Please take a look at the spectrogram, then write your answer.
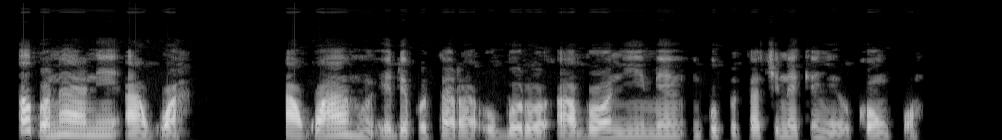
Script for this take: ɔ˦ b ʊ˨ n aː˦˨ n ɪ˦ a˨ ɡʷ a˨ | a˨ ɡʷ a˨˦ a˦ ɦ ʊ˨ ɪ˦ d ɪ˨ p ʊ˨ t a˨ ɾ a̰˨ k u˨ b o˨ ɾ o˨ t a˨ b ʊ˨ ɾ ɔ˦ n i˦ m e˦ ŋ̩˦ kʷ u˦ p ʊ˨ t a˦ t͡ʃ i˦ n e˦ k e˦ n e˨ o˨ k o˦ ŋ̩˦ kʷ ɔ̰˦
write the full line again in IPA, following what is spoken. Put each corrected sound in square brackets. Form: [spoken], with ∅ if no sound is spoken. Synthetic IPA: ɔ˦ b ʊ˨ n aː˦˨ n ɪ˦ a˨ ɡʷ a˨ | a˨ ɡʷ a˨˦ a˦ ɦ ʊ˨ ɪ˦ d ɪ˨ p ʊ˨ t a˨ ɾ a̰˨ [ʔ] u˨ [ɡ͡b] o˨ ɾ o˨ [ʔ] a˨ b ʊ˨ ɾ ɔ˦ n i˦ m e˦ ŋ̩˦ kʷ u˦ p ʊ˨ t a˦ t͡ʃ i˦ n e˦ k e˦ [ɲ] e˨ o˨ k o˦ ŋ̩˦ kʷ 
